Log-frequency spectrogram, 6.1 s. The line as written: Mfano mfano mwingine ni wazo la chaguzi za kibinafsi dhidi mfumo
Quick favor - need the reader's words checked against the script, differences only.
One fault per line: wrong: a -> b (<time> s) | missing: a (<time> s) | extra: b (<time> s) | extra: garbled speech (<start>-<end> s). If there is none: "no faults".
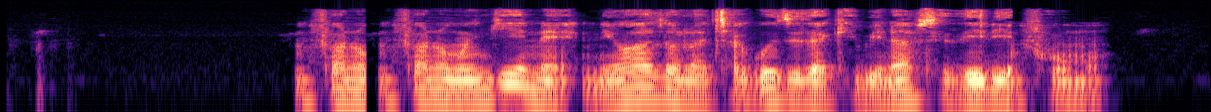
no faults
